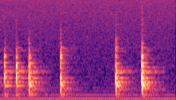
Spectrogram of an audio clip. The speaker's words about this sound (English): it says he stands at the door and knocks. Now, it's not one of those knocks that, you know, you get when you're at the hotel room and you know, you forgot your key and your wife's there and you just kind of go.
